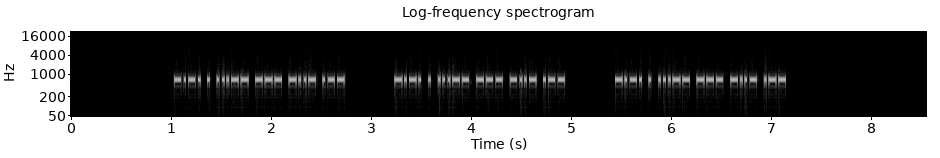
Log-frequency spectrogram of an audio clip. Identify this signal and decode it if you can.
Morse code, heard as a keyed tone, about 47 wpm, 700 Hz. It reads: CE3OXW CE3OXW CE3OXW
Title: DXCC-100 Call Signs - 6 Characters - Repeated 3x - 50wpm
